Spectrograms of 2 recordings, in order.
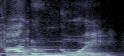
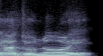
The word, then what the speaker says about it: Adonai: lot of people say adonoi and so i wondered where the difference or how that happens that it's it's from brooklyn in minnesota isn't that the is that the ashkenazi way of pronouncing it rather than just okay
